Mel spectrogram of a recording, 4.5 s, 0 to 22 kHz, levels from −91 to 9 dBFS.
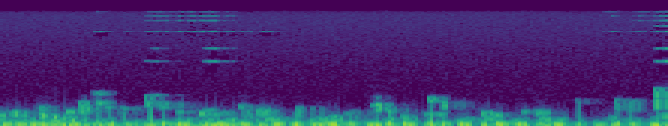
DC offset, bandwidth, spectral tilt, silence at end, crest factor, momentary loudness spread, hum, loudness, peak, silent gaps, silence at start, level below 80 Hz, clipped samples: under 0.1%; 15 kHz; -7.5 dB/octave; 0 s; 16 dB; 5 LU; none; -25 LUFS; -2 dBFS; none; 0 s; -18 dBFS; under 0.1%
